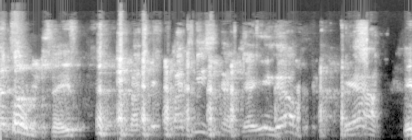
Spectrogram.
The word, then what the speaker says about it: Bautista: Like Steve said, we want to welcome, and it's Bautista. Yep. Bautista. Yeah, I told you, Steve. Bautista.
